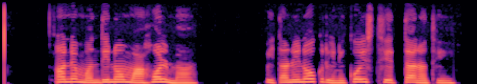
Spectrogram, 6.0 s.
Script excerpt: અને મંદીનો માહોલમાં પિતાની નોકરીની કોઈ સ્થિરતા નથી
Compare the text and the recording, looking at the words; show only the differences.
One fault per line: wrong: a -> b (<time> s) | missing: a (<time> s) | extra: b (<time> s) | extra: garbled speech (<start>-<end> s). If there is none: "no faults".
no faults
